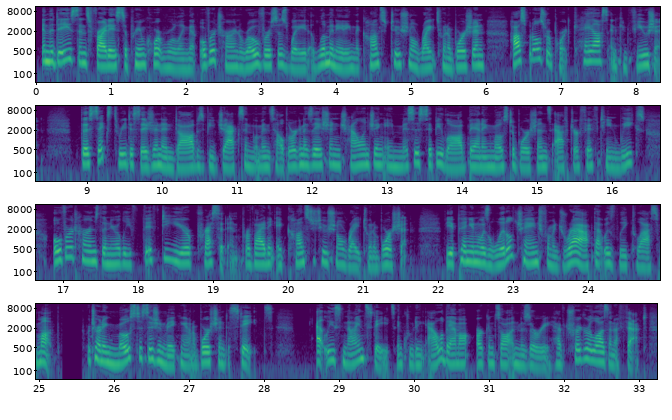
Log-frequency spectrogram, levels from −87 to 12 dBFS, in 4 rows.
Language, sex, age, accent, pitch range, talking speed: English, female, 20-39, American, 155-200 Hz, 165 wpm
